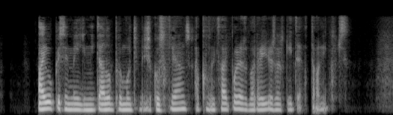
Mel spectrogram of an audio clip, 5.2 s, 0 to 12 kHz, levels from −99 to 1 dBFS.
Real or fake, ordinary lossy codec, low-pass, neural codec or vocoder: fake; MP3, 48 kbps; 7.2 kHz; codec, 16 kHz, 1 kbps, FunCodec, trained on Chinese and English, 50 frames a second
